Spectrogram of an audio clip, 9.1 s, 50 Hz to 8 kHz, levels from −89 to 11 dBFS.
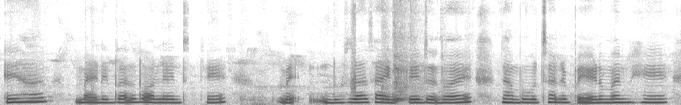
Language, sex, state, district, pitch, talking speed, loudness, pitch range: Hindi, female, Chhattisgarh, Raigarh, 250 Hz, 100 wpm, -24 LUFS, 240-260 Hz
